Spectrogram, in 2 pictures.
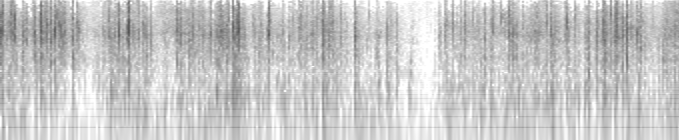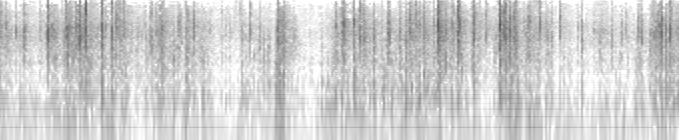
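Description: Fingertips and nails scratch and crinkle the wrinkled surface of a large, hollow, inflated silver mylar foil letter balloon right next to the mic. The result is a dense, bright, crackling crinkle with sharp rustling ticks and almost no low end. It briefly drops quiet around two seconds and again near five seconds.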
